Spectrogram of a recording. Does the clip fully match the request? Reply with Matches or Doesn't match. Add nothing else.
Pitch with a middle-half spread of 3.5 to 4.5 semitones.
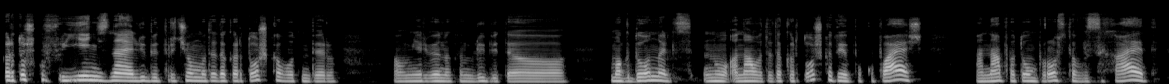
Doesn't match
